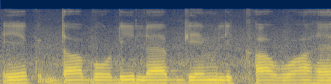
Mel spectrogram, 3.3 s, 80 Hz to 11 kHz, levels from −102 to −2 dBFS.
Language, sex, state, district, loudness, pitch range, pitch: Hindi, male, Uttar Pradesh, Shamli, -12 LUFS, 115-120 Hz, 120 Hz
